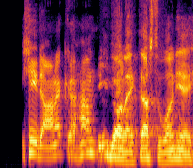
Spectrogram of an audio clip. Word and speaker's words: hedonic: How do you pronounce that word? Hedonic? Hedonic, Hedonic, that's the one.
